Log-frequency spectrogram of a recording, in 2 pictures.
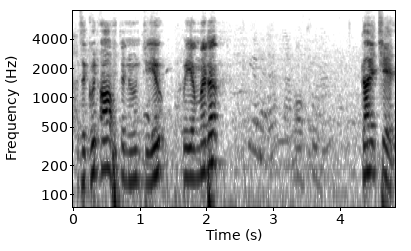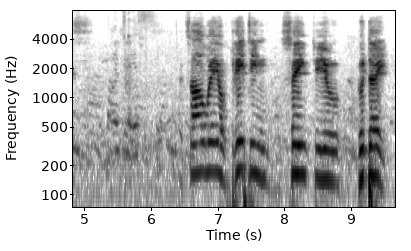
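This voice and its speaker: A man, an interim leader, giving a slow, emphatic ceremonial welcome speech to a gathering and repeating his key phrases. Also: a little high, steady tone, bright, forceful tone, a faint crowd, rough recording. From South Africa.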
